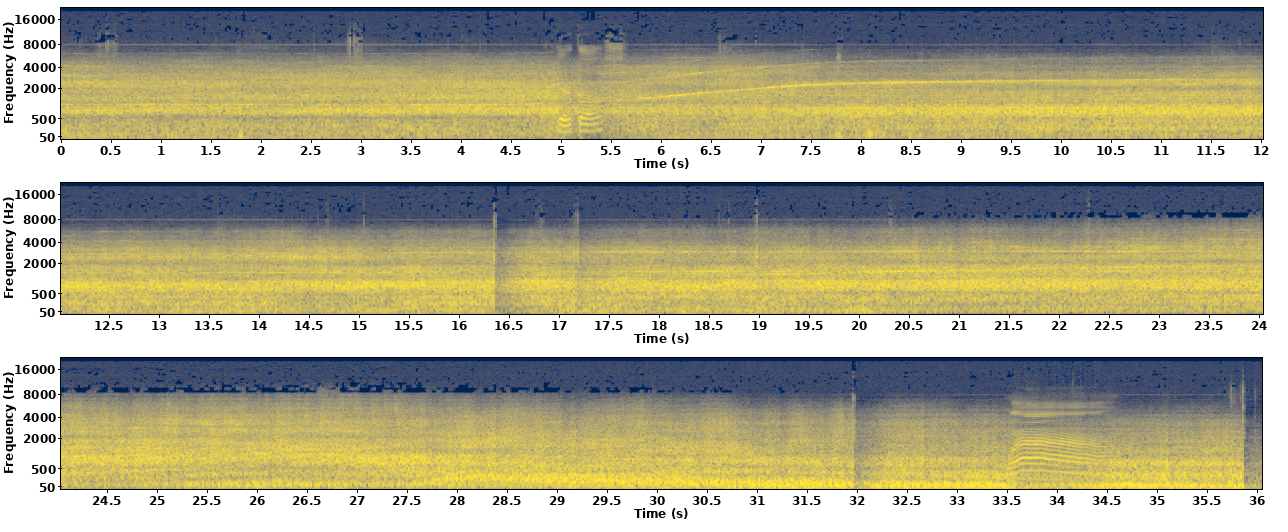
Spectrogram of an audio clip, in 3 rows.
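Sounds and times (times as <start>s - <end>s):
jet airplane engine roaring: 0.0s - 36.0s
whining tones sliding downward: 5.6s - 12.1s.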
